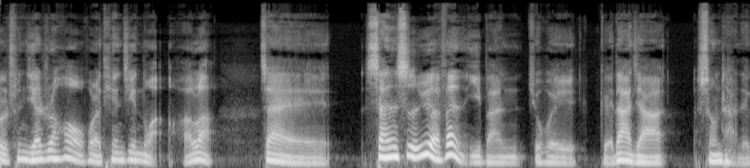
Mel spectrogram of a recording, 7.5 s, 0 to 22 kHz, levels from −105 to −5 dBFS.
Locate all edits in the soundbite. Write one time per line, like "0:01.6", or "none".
0:02.6
0:05.2
0:05.9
